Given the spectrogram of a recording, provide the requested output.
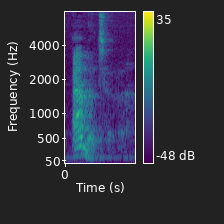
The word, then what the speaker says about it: amateur: The word amateur, however, has been anglicised. The stress has moved from the last syllable to the first, and the EUR ending has the short E2 sound.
